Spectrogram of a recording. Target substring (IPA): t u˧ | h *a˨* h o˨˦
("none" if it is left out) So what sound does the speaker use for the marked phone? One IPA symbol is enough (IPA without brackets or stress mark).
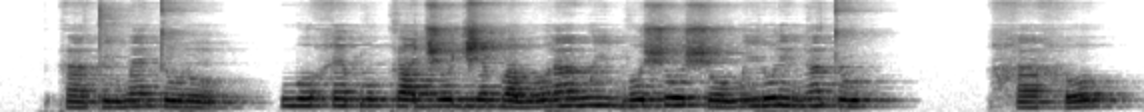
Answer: ã˨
